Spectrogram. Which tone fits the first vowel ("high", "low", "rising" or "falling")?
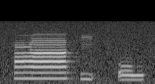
high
